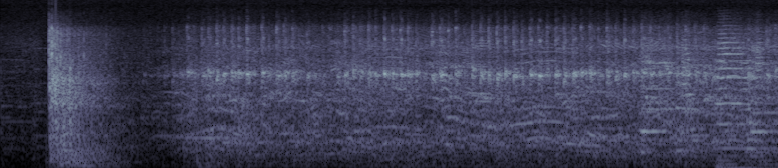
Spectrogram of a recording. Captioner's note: door slams; wheel rattling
